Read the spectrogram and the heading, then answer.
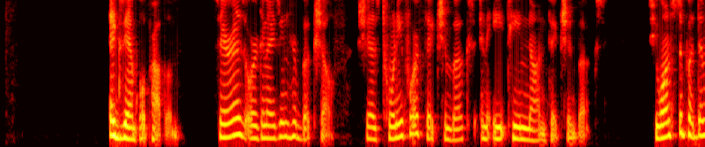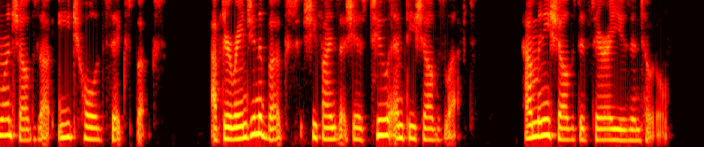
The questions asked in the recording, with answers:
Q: How many shelves did Sarah use in total?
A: Since 2 shelves are empty, total shelves used equals 7.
